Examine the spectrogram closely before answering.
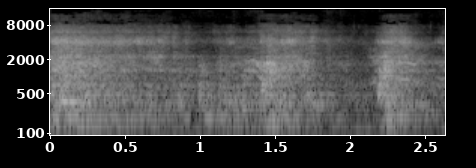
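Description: A gun fires a shot.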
